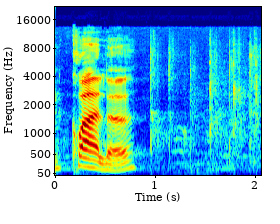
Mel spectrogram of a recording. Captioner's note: foreign language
